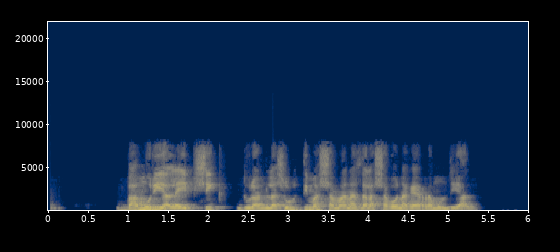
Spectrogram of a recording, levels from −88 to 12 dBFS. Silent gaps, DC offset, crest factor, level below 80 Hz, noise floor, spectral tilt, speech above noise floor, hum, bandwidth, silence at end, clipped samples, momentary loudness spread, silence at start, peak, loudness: none; under 0.1%; 16 dB; -58 dBFS; -81 dBFS; -5 dB/octave; 65 dB; none; 8.2 kHz; 0.65 s; under 0.1%; 9 LU; 0.05 s; 0 dBFS; -16 LUFS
